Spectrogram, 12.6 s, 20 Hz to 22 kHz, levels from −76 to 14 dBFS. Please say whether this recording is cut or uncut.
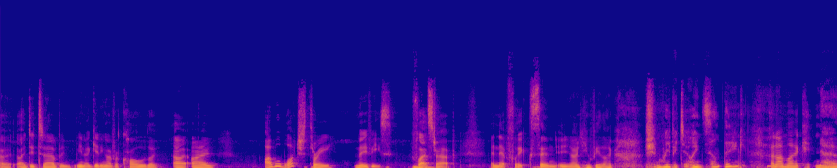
uncut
